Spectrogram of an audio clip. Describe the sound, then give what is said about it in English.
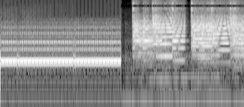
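A telephone's steady dial tone hums for a moment as someone places a call, then cuts to bright, buzzy electronic ringing with a brief gap partway through. It is fairly loud, with no voices. “So I called up to check into it.”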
